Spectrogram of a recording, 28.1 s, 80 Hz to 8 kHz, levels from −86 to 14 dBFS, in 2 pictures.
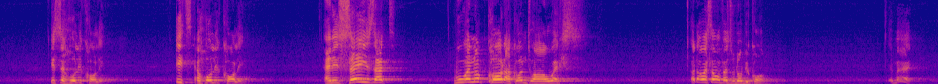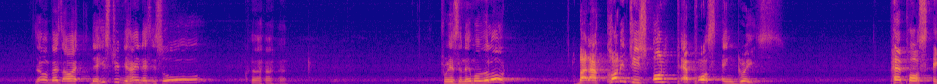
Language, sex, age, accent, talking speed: English, male, 50-69, Nigerian, 115 wpm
